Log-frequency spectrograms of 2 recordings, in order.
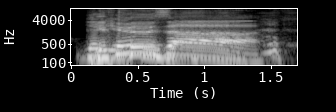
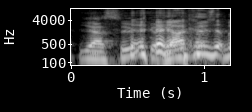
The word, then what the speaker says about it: Yakuza: The Yasuka? – Yeah. – Isn't it the Yasuka? Am I saying that right? – Yakuza. Yakuza.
